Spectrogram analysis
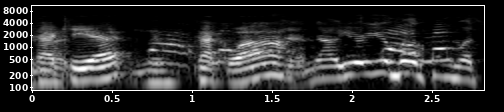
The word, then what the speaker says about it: Paquette: niko um renee paquette pacquiao i don't know how you would pronounce it because french canadian pacquiao now you're both pretty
